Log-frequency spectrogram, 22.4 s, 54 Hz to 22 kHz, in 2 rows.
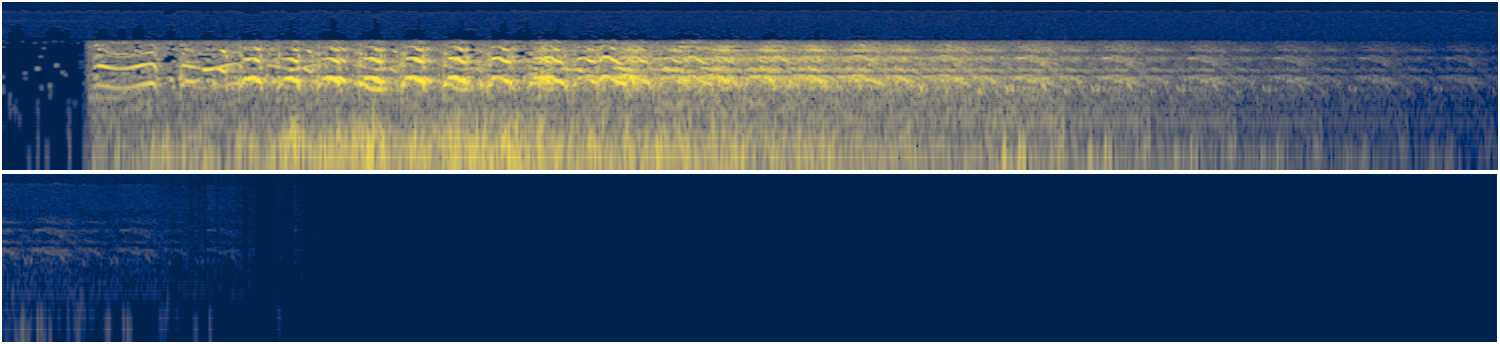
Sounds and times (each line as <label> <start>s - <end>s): Seagulls 0.6s - 10.4s
ocean 0.7s - 9.4s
